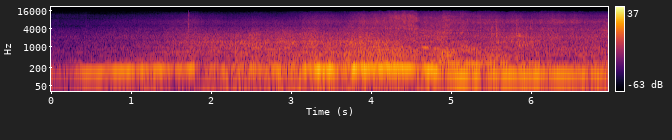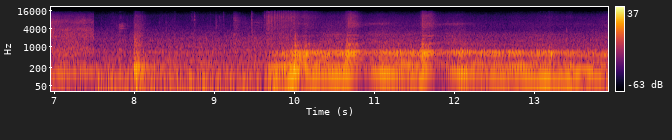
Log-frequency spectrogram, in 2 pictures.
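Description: Rally car engine under hard throttle, holding a steady pitch and then dropping about five seconds in, as at a gear change or a lift off the throttle. Later an engine is revved up and down several times.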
